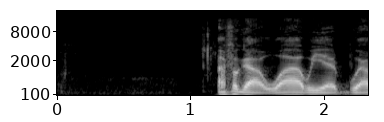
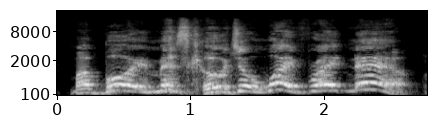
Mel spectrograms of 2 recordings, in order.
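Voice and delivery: much higher, taunting heckler voice; 14 semitones higher, 4 dB louder than usual. Retold or imitated. Heckler at the comedy club taunts him high and mocking. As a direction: jab from the back row, pitched way up. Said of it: "he was like".

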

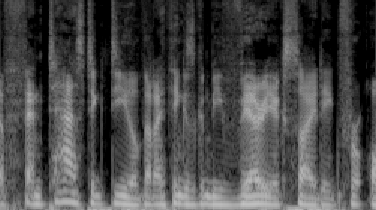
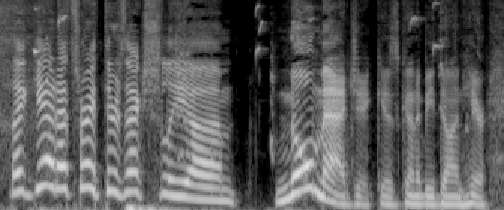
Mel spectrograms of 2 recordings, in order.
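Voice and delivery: put-on high, lively old lady voice; assertive elderly woman; 5 semitones higher, 5 dB louder than usual. Elderly woman forbidding magic, high and firm. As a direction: take charge with lifted pitch.

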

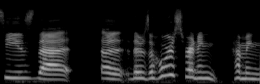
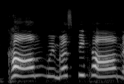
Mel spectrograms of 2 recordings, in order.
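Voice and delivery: raised, louder plea for calm; flustered mother; 6 semitones higher, 6 dB louder than usual. Retold or imitated. Mrs. Dashwood to her sewing daughters, flustered insistence. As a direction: imitate a mother urgently ordering composure. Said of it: "Missus Dashwood literally says".

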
